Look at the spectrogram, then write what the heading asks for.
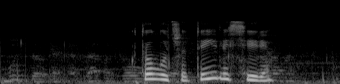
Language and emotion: Russian, neutral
